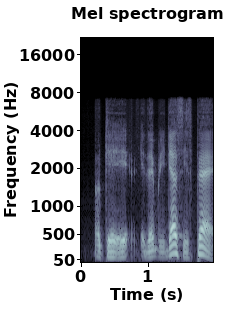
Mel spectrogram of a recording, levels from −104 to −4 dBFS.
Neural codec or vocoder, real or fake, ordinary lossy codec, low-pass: codec, 16 kHz, 0.5 kbps, X-Codec, HuBERT features, trained on balanced general audio; fake; none; 7.2 kHz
